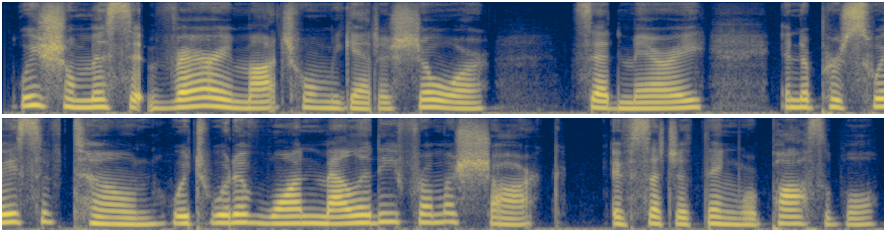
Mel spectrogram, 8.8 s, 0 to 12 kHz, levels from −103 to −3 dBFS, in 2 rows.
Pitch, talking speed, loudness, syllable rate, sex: 210 Hz, 205 wpm, -20 LUFS, 5.5 syllables/s, female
